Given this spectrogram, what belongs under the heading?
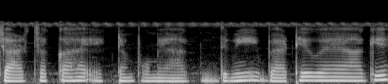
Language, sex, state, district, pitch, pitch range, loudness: Hindi, female, Bihar, Vaishali, 170 Hz, 155-180 Hz, -17 LUFS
